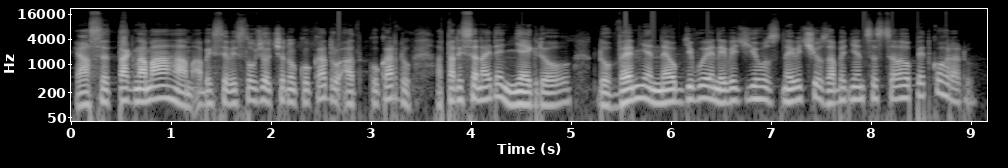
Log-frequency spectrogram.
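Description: A man voicing a boastful, dim-witted schoolboy in an audiobook, speaking in a high, strained, whiny voice. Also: few pauses, no echo, close to an everyday voice. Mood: smug. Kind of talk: audiobook reading.

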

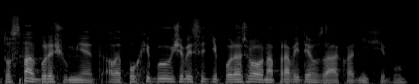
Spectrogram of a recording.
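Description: A man's voice: on the low side, natural voice. Man voicing a sorrowful old robot engineer. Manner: calm, fatherly, heavy-hearted. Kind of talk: dramatized audiobook reading.

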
